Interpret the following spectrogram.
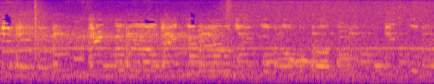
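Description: Animated plush Christmas snowman toy playing its electronic song, a steady run of quick, short notes.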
